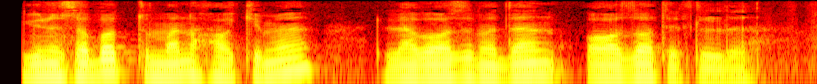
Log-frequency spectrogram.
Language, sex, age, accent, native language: Uzbek, male, 35+, Toshkent shahri, Uzbek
